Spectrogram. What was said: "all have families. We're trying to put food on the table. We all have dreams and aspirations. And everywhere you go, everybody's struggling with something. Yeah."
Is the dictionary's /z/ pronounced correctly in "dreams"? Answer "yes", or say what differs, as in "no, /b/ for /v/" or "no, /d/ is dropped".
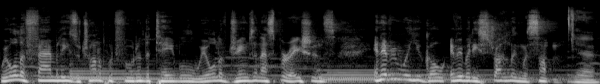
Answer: yes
